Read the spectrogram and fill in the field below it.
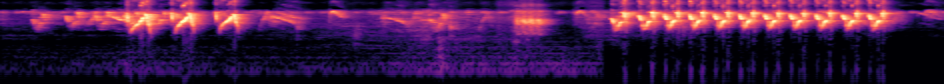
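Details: Bar-winged prinia song played as a lure: bursts of shrill descending notes, a brief pause with a soft buzzy note, then a long steady series of quick repeated high chirps.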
